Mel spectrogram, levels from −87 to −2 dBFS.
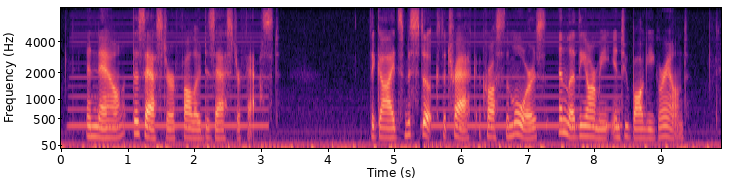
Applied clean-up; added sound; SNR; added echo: none; Organ; 13 dB; none.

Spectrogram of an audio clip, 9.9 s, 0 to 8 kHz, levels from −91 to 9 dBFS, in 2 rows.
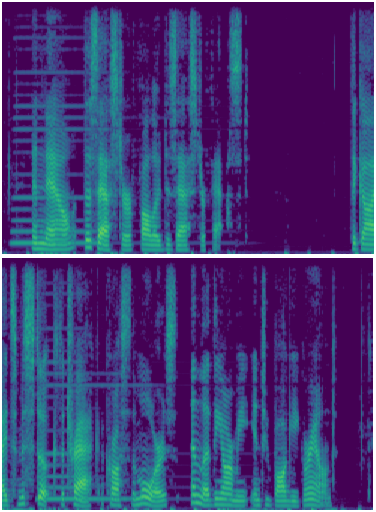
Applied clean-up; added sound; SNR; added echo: classical method spectral subtraction.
